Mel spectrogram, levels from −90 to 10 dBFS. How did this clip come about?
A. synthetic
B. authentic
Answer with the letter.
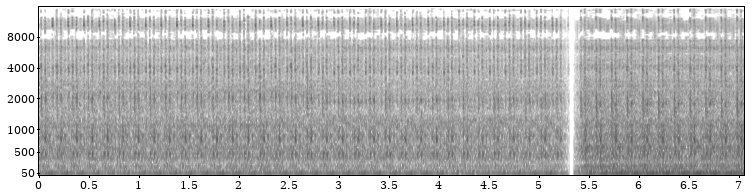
B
